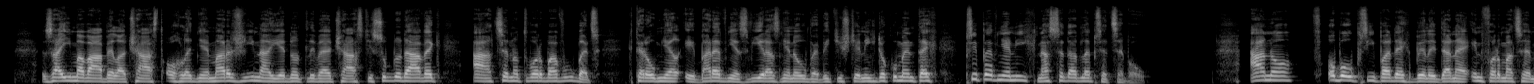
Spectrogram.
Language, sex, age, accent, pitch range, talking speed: Czech, male, 30-49, native, 130-165 Hz, 125 wpm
